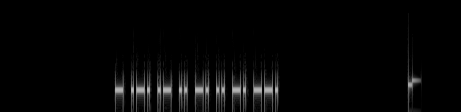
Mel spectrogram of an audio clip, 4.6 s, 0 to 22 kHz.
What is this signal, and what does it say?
Morse code, heard as a keyed tone, about 44 wpm, 700 Hz. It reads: TRAINING
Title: Top 501-750 Words 45wpm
